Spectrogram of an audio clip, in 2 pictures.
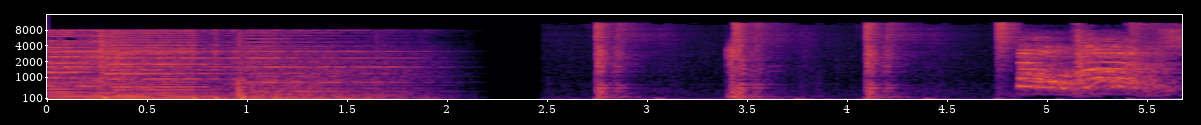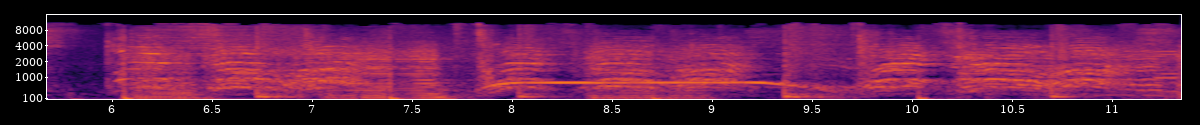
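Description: A stadium crowd roars and chants in rhythmic bursts while loud rock music with driving guitars plays underneath, the chant rising into a sustained cheer with a held whistle-like tone.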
